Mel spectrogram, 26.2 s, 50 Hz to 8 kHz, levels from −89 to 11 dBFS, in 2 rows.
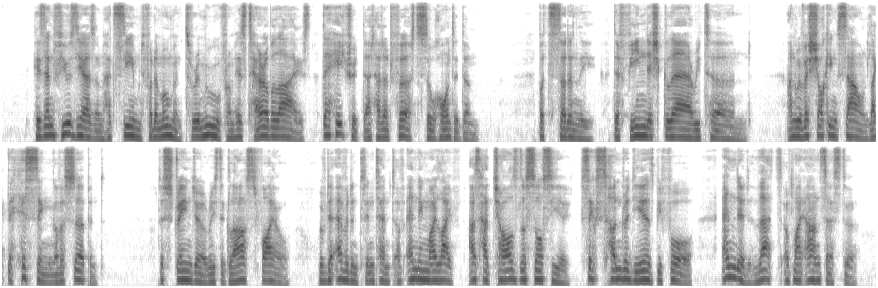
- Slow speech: No, average, 155 wpm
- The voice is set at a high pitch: No, low, 130 Hz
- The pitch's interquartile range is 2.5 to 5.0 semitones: Yes, average, 3.5 semitones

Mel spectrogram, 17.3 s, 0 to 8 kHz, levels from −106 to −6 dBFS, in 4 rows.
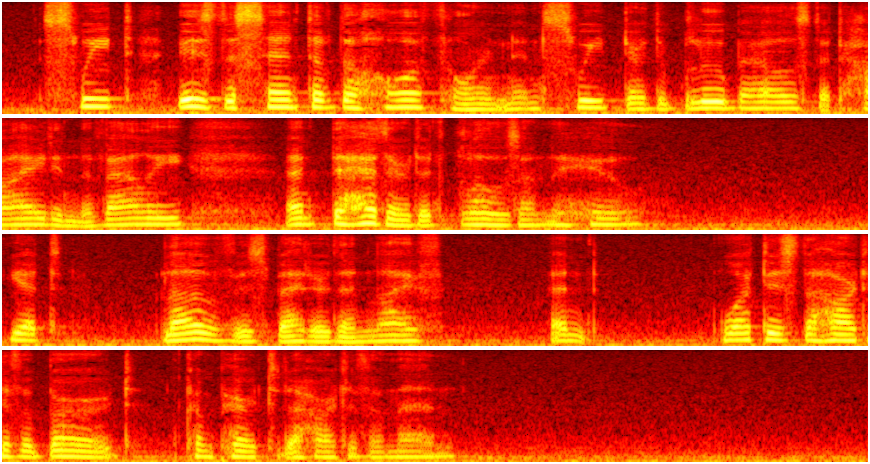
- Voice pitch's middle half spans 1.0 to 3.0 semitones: Yes, average, 2.7 semitones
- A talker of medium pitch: Yes, medium, 160 Hz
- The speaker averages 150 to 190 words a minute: Yes, average, 160 wpm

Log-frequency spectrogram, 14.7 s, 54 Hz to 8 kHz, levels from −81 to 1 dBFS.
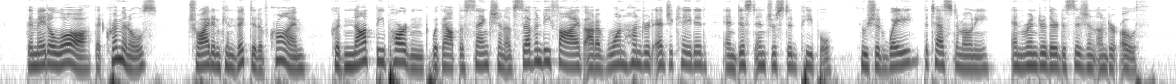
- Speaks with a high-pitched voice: No, medium, 160 Hz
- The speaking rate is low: No, average, 165 wpm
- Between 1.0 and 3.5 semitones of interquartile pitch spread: Yes, average, 3.2 semitones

